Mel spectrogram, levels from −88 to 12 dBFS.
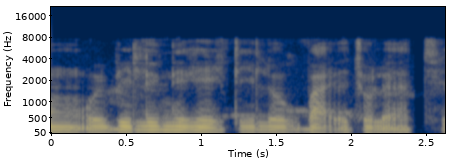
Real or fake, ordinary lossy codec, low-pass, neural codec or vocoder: real; none; none; none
